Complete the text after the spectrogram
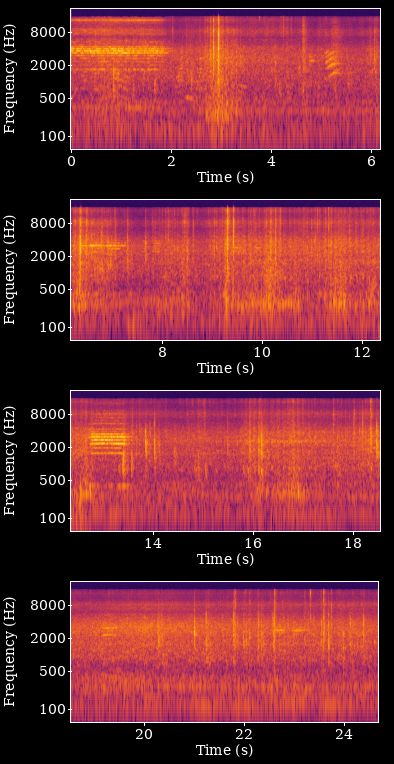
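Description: Pigeons flap their wings in sudden bursts close by.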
